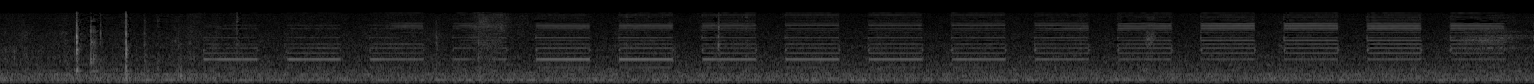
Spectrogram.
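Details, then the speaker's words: Hard drive powered on: steady electronic beeps about twice a second as the motor tries and fails to spin the platters, most likely heads stuck to the platter (stiction), possibly a seized bearing. "can hear the beeping noise that's basically the motor is trying to start the platters and it can't and it's most likely because the heads are stuck on a platter"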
